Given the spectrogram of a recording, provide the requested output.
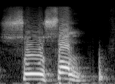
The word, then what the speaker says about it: social: जैसे सोशल है ना, जैसे हम लोग लिखते हैं सोशल, SOCIAL, यही लिखते हैं।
